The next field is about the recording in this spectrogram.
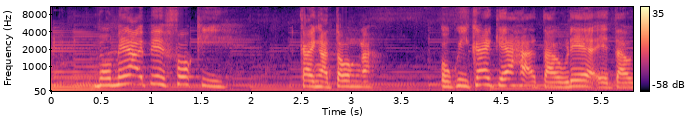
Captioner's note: speaking in local language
